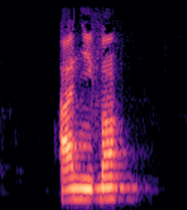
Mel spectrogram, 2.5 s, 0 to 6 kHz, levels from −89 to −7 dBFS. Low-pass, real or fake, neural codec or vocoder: 5.4 kHz; real; none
